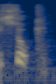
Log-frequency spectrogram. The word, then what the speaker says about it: Suk: It's just Suck, right? No, I thought it was that too yesterday, but people telling me, no, Maxman, that's not how you say it. It's actually Suk.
